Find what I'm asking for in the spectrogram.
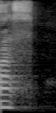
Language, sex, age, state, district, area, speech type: Assamese, male, 18-30, Assam, Dhemaji, rural, read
